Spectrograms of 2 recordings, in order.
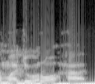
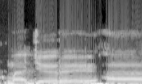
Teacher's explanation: memiringkan bunyi harkat fathah ke arah bunyi harkat kasroh, atau membengkokkan huruf alif ke huruf ya. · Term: imalah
